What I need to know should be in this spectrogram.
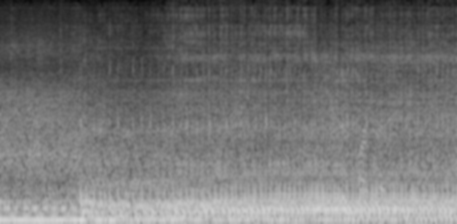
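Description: A chainsaw revs loudly close by.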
